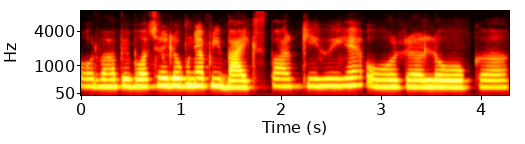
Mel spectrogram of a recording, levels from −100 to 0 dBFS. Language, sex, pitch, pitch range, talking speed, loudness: Urdu, female, 215 Hz, 200-225 Hz, 225 wpm, -16 LUFS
